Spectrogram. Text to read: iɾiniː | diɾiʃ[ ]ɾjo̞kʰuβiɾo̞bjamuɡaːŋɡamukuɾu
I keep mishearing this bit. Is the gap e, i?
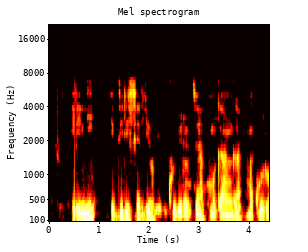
e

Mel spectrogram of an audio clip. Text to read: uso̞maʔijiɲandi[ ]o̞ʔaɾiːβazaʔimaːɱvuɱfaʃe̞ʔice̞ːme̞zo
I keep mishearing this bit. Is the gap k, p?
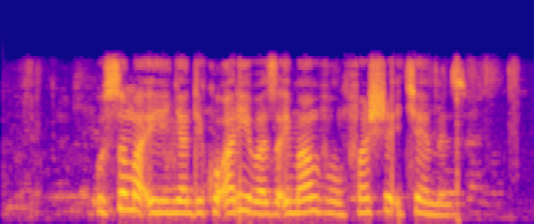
k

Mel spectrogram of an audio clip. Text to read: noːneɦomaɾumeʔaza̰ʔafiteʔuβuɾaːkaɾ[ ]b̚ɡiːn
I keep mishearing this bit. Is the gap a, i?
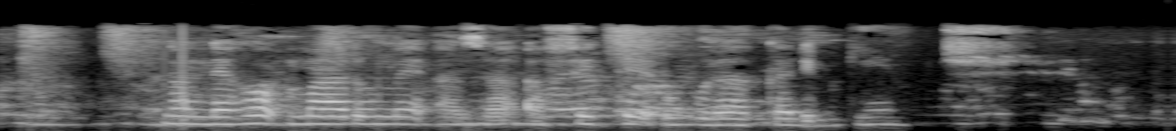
i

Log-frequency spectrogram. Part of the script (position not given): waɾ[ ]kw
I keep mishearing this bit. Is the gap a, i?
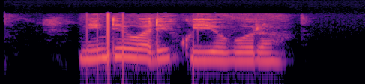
i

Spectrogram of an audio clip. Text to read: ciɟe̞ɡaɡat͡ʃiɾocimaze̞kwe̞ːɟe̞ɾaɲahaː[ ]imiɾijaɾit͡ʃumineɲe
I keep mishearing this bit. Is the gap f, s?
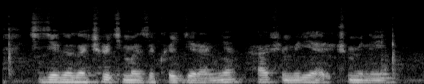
f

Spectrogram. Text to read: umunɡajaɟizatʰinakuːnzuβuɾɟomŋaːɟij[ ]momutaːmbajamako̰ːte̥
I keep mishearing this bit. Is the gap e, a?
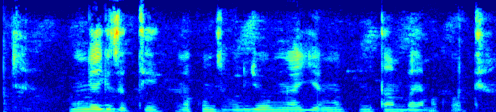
e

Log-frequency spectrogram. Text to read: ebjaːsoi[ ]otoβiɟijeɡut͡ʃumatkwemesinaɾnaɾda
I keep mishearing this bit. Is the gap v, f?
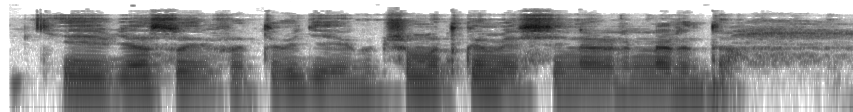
f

